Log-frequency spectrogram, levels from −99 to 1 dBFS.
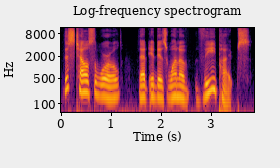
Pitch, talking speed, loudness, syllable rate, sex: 165 Hz, 170 wpm, -20 LUFS, 4.0 syllables/s, female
